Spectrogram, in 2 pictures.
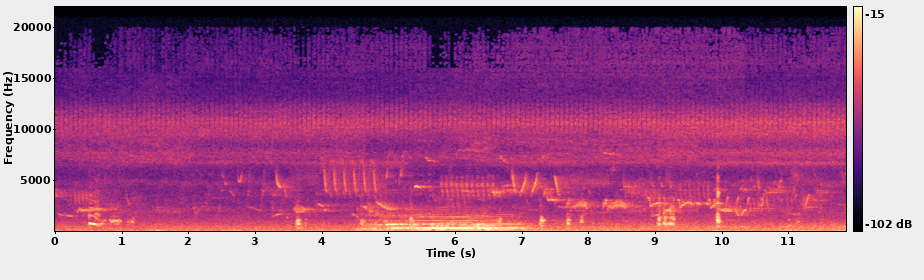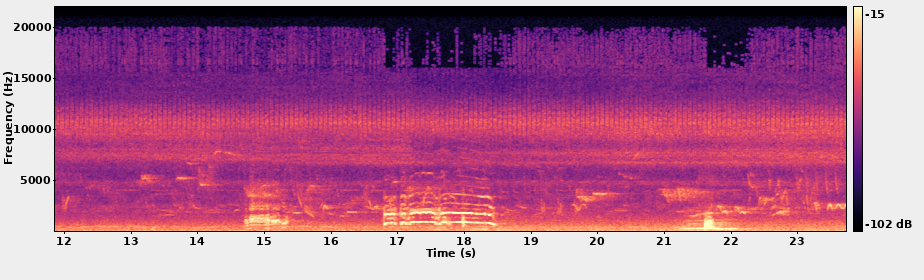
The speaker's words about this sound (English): Here we are at the farm. Wow, what a wonderful place to be.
